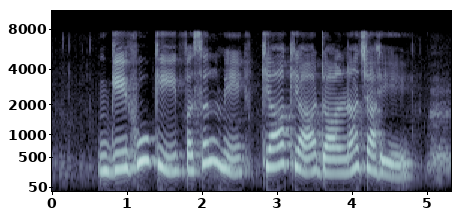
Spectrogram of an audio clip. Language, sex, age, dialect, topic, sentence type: Hindi, female, 18-24, Hindustani Malvi Khadi Boli, agriculture, question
